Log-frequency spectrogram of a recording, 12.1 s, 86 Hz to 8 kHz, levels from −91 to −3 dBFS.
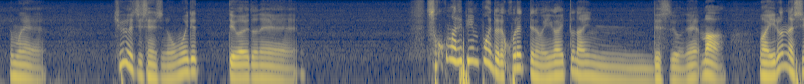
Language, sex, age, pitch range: Japanese, male, 20-39, 110-140 Hz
